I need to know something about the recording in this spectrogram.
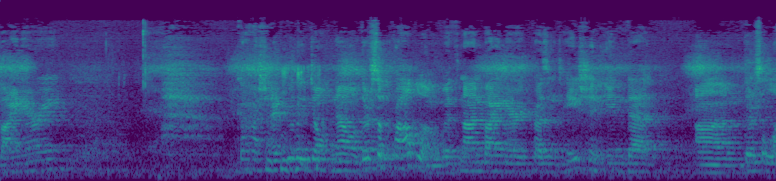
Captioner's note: sighs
